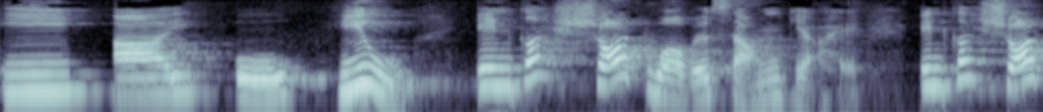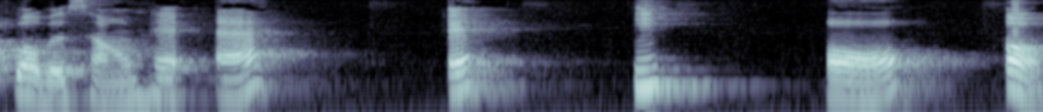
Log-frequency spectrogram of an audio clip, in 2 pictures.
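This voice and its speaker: Woman teaching phonics slowly. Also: on the high side. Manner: slow, spells out sounds, repeats for learners; mixes Hindi with English terms. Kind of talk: step-by-step lesson.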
